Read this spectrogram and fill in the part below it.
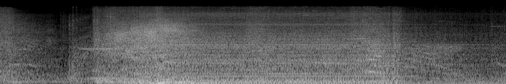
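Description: A sparkling, whooshing burst of magic plays as a character respawns.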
